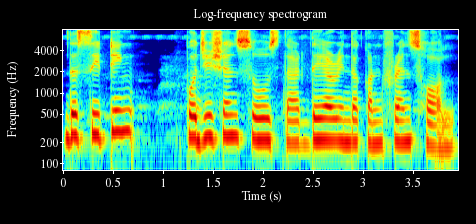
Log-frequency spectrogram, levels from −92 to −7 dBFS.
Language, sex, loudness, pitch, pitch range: English, female, -16 LUFS, 220 Hz, 210-250 Hz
